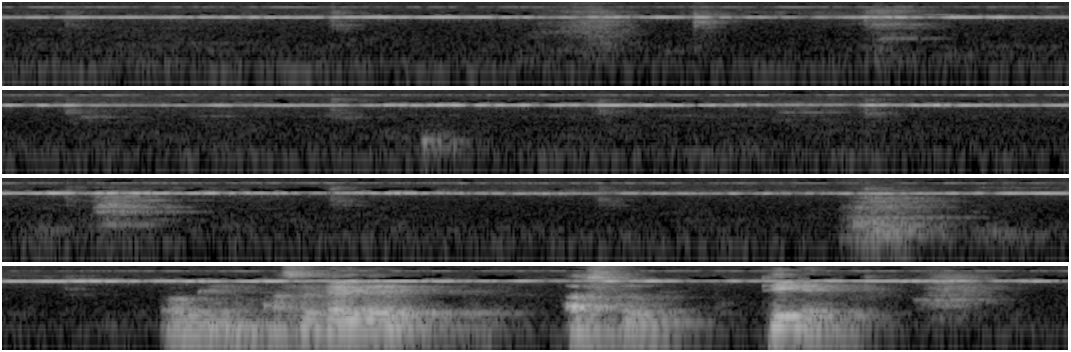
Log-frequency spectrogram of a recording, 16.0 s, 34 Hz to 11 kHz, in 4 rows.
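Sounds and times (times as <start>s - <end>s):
steady high-pitched whine: 0.0s - 16.0s.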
